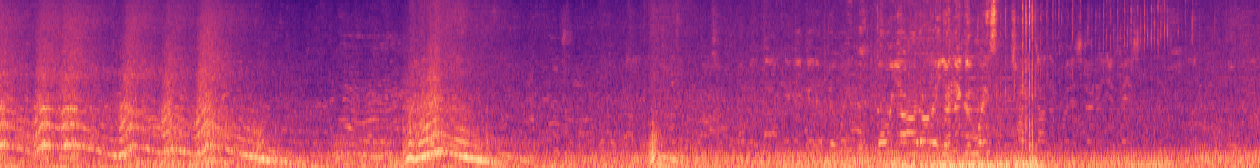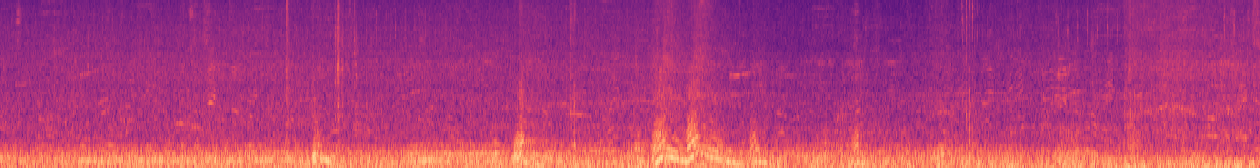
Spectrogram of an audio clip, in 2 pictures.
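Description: Motorcycle engines revving and riding past, their pitch sweeping up and down several times, with a louder steady low rumble about halfway through, over a constant background of idling bikes and crowd voices.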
